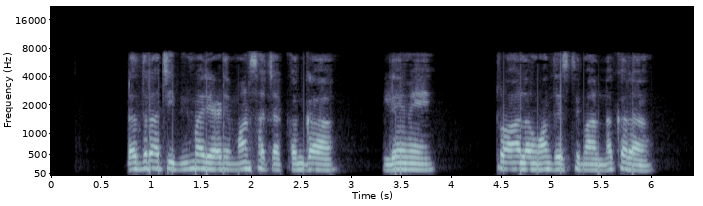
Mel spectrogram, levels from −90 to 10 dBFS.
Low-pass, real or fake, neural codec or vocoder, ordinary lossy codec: 7.2 kHz; real; none; AAC, 48 kbps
